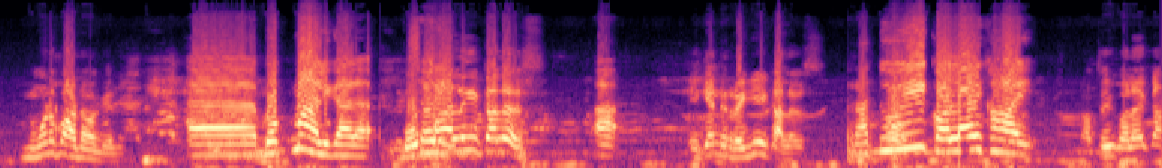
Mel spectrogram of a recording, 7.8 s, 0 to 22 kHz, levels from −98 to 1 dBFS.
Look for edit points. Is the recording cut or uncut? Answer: cut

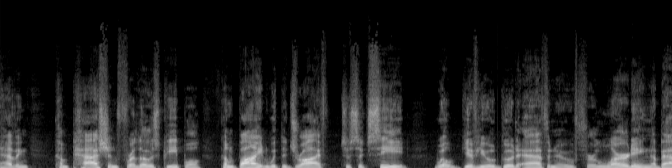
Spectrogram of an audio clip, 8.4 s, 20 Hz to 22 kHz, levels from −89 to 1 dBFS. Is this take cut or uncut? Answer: cut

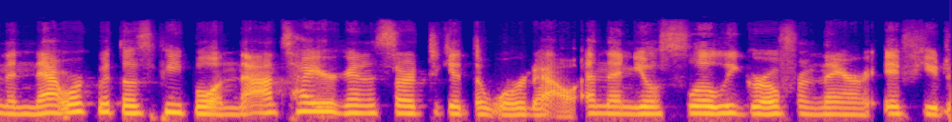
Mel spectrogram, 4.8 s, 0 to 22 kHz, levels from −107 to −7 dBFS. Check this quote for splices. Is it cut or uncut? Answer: uncut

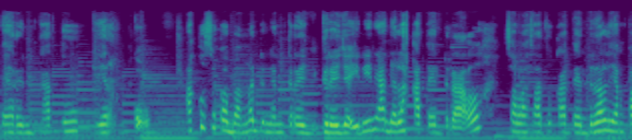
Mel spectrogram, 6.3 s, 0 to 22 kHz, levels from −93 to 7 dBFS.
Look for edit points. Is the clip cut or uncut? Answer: cut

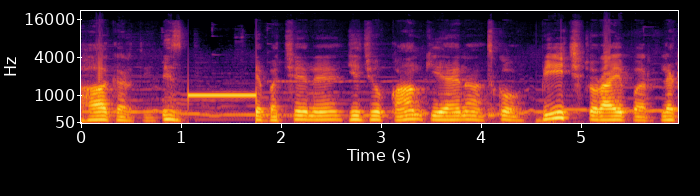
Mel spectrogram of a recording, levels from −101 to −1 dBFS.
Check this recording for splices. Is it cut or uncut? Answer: cut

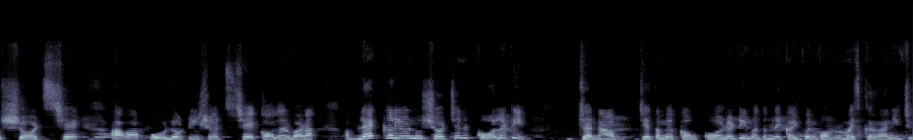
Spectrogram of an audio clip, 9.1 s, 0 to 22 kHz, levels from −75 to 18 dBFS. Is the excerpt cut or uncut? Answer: uncut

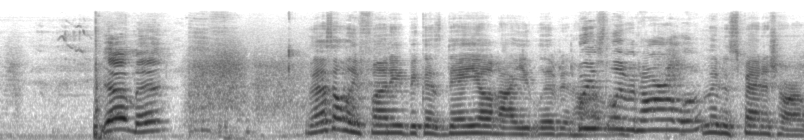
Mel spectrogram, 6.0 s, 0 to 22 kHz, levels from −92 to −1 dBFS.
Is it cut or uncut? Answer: uncut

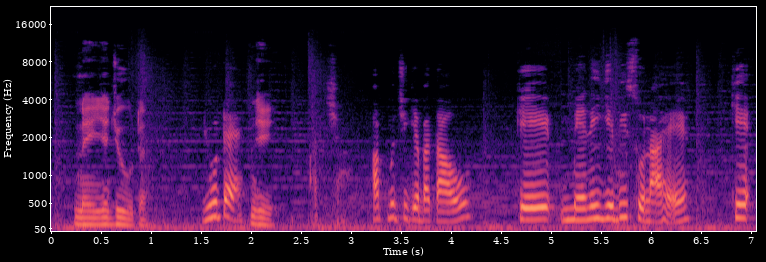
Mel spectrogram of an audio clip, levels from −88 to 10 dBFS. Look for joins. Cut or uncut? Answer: uncut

